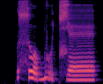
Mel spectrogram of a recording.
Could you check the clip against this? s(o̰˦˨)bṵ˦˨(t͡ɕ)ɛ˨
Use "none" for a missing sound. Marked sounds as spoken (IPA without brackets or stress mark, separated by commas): o̰˦˨, t͡ɕ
